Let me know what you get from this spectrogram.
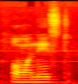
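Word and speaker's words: honest: लेकिन जब इनको हम प्रोनाउंस करते हैं तो इसमें ओ का साउंड पहले आता है।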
